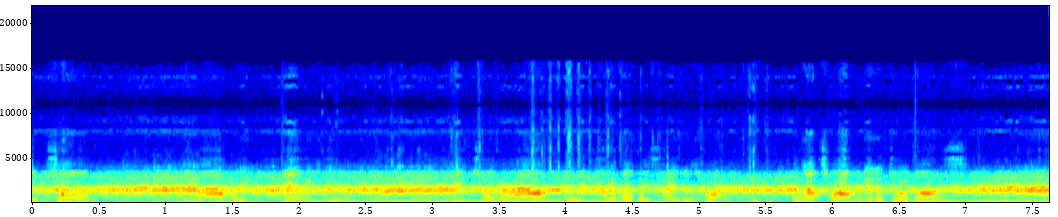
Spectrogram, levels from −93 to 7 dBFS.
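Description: A low thump at 1.87 s and another at 4.31 s bracket a DC step of about -30 dBFS, where the waveform's zero line jumps and then returns. A second thump at 6.62 s marks a step of about -28 dBFS that holds to the end.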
